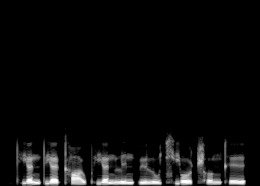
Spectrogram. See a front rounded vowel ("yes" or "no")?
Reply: yes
